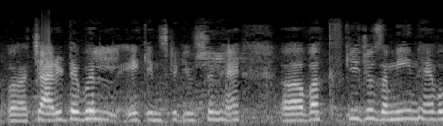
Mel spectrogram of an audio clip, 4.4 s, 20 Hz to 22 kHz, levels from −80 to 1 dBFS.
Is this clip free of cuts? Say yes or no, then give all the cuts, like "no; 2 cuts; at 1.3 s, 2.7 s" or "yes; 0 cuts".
yes; 0 cuts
